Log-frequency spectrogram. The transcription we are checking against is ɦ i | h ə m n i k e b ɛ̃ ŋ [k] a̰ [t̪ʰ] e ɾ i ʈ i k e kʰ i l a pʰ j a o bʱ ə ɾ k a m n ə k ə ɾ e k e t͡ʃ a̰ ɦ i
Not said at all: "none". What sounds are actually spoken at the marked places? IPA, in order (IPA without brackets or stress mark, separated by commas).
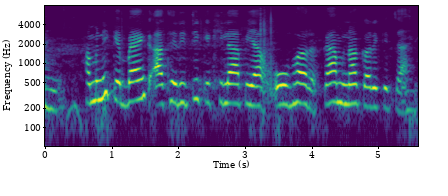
k, t̪ʰ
